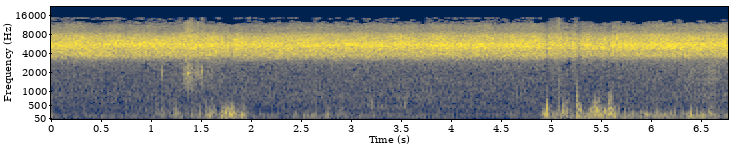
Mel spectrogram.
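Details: Evening cricket chorus from a large cottonwood tree in a park, a continuous piercing high-pitched ringing without breaks, overlaid by occasional soft low rustling and knocking sounds close by.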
